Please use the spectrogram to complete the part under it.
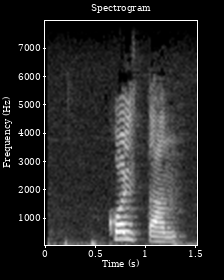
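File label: "кольтан", Komi, female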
